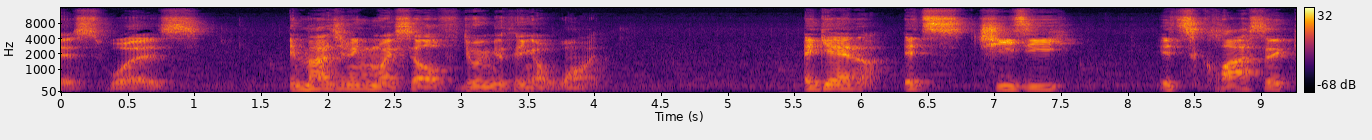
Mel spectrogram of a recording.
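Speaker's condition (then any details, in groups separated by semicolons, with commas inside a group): No condition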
